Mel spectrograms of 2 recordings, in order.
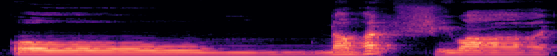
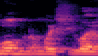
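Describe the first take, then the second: First: It is said with a break and raised voice. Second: It is said smoothly without a break.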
